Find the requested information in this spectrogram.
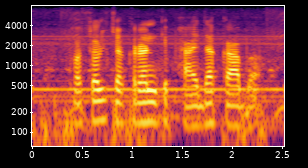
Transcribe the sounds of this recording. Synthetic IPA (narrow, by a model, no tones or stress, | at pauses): pʰəsəlt͡ʃəkɾankepʰaːjd̪akaːba̰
